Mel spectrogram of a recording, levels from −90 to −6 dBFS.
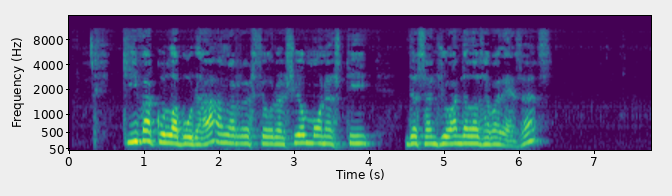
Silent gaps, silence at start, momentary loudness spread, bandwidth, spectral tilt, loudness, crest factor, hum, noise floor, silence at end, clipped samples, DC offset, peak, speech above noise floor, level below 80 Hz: none; 0.3 s; 13 LU; 11.5 kHz; -7 dB/octave; -22 LUFS; 18 dB; none; -73 dBFS; 1.4 s; under 0.1%; under 0.1%; -6 dBFS; 52 dB; -68 dBFS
